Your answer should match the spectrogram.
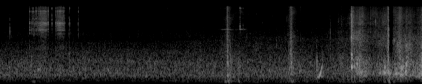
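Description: Running river water with a hooked Atlantic salmon splashing at the surface, then a few sharp splashes in the last second or so as the fish is scooped into a landing net.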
